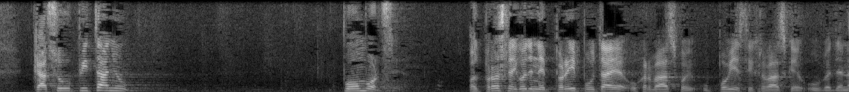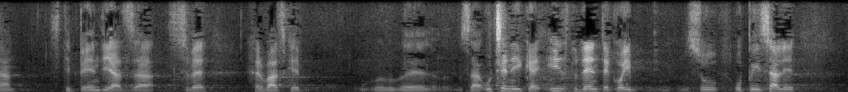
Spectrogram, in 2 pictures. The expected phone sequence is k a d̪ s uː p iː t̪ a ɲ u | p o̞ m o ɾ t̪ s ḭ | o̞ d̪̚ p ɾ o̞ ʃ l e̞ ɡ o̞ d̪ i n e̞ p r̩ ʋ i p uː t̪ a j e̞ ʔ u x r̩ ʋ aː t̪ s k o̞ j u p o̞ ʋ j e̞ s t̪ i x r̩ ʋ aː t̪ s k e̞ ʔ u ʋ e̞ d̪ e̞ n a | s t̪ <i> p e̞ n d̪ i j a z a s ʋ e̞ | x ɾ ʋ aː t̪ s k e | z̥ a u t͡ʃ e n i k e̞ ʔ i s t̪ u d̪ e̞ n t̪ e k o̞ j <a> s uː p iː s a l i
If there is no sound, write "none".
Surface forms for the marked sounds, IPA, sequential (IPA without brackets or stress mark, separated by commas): i, i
